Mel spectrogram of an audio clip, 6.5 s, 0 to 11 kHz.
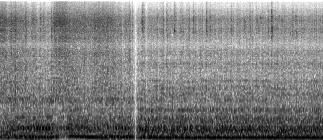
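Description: Chevy 350 V8 running with the transmission and clutch removed and a leaky, partly fitted exhaust. It revs and falls back, then settles into a steady idle. It runs without the knocking heard before and sounds good, which points the noise to the clutch side.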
